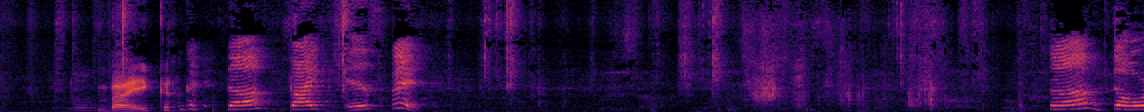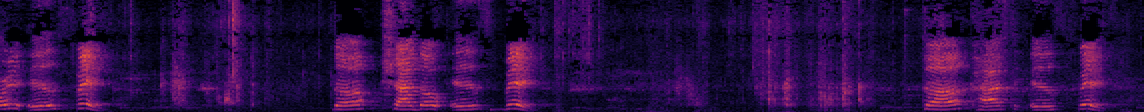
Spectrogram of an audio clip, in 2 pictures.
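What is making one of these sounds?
A young girl reads aloud in a clear, sing-song voice close by.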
